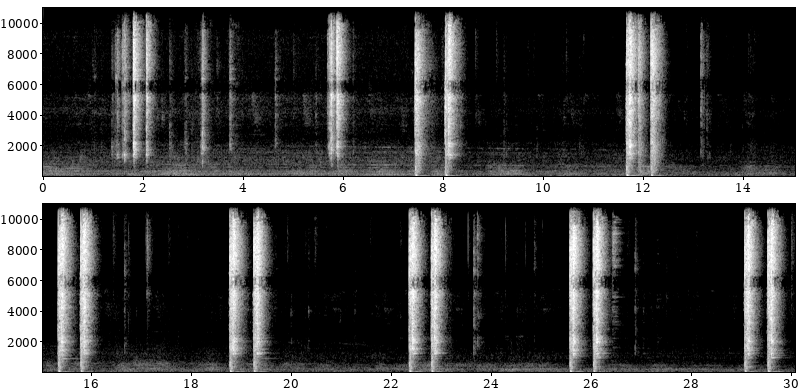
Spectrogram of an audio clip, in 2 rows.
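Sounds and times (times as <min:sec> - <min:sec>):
airsoft gun shots: 0:07.4 - 0:08.4, 0:11.7 - 0:12.5, 0:15.4 - 0:16.2, 0:18.8 - 0:19.6, 0:22.4 - 0:23.2, 0:25.6 - 0:26.4, 0:29.1 - 0:30.0.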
